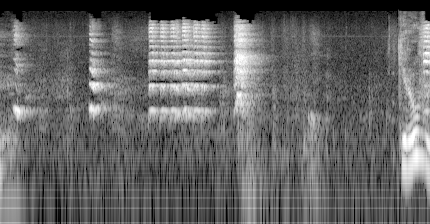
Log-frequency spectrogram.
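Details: A frightened Boston Terrier–pug mix, scared of a Gatorade bottle, gives short yips and a drawn-out, high, harmonic whine, with people talking nearby.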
